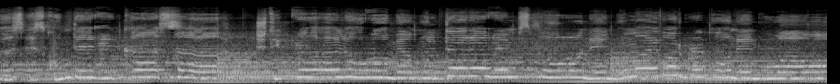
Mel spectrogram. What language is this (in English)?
Romanian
